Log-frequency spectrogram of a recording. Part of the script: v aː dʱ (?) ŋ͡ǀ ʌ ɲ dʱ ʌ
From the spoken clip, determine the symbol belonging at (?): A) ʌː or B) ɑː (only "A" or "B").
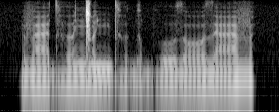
A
